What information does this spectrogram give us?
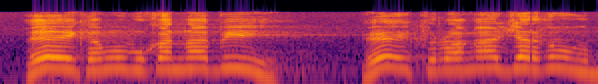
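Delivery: mock angry insult. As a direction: play the rude accuser for the crowd. Imagined hostile insult.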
